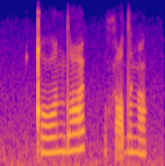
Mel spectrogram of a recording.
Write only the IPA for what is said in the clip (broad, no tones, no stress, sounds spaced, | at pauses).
ǃ ɔː ŋ dˤ ɵː | x ɔ̰ dˤ y ŋ ɔ̃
